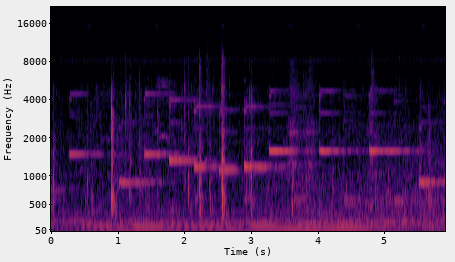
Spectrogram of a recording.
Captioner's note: laughs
